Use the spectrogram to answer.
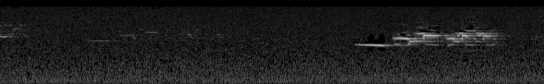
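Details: Hermit thrush singing from a red pine in Eustis, Maine, at 8:12 PM just before sunset on July 18, 2020. After quiet, one clear whistled note opens a phrase, followed by a rapid cascade of higher, flute-like, ringing notes.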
